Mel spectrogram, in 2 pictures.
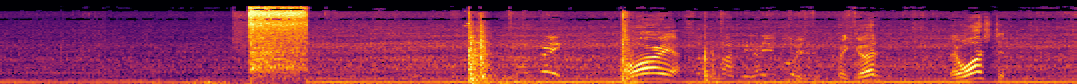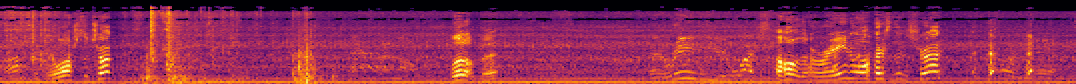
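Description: A garbage truck engine idles with a steady low rumble.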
